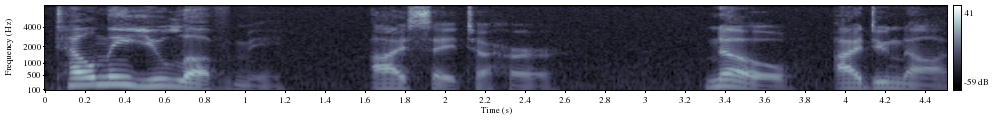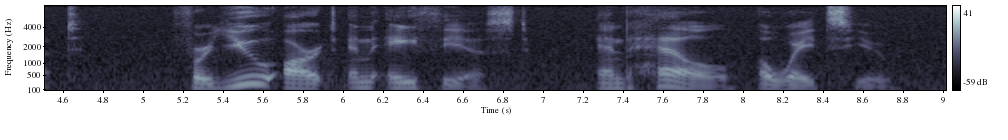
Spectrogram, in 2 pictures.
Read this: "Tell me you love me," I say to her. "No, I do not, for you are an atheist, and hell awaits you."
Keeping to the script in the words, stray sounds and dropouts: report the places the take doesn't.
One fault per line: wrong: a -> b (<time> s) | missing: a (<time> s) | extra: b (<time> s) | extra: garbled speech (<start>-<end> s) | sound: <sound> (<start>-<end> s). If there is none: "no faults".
wrong: are -> art (5.7 s)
